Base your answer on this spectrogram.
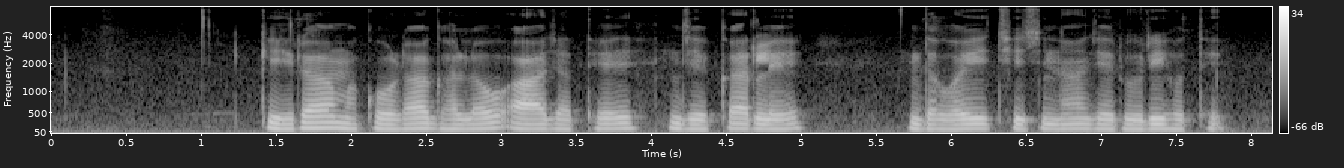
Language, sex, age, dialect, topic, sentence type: Chhattisgarhi, male, 18-24, Central, agriculture, statement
